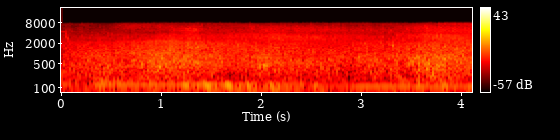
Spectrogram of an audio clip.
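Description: Small sea waves washing onto a sandy shore, with wind buffeting the microphone and a steady low hum underneath.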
